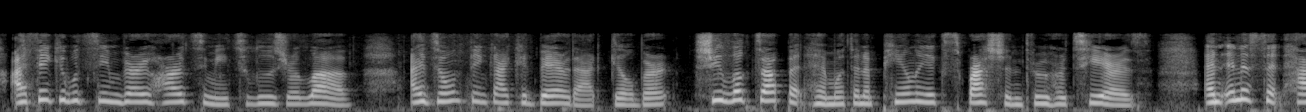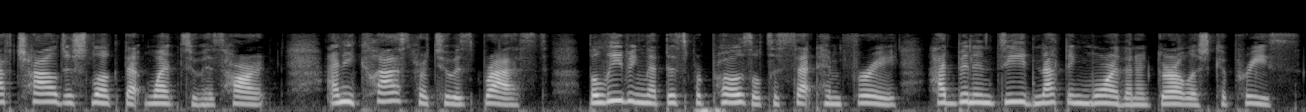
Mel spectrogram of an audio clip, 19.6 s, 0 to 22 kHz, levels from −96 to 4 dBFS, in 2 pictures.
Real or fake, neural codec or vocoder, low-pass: fake; vocoder, 44.1 kHz, 80 mel bands, Vocos; 7.2 kHz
